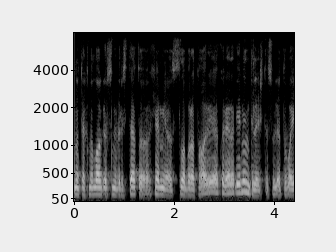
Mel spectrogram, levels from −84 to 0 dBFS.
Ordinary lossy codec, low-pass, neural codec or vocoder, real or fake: Opus, 24 kbps; 7.2 kHz; vocoder, 22.05 kHz, 80 mel bands, Vocos; fake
